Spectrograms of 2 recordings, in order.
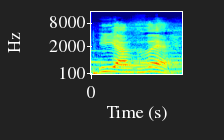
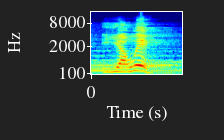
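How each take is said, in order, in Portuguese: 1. O nome é dito com uma leitura portuguesa. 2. O nome é dito com a pronúncia original. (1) "Nós aqui na língua portuguesa nós lemos Iavé" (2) "mas a palavra correta a se dizer é Yahweh"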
